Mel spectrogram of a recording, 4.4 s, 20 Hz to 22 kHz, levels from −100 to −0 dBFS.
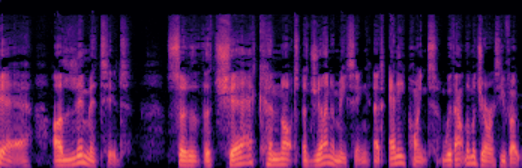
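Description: A short speech recording that runs at a natural pace until 2.5 s, then abruptly rushes for the rest of the clip through to the end at about 4.36 s. That last stretch is a time-stretched section, sped up by about 1.61 times with the pitch held where it was, so it comes across hurried rather than squeaky. It's likely software squeezing that part to fit a set length by dropping short slices of the audio.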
